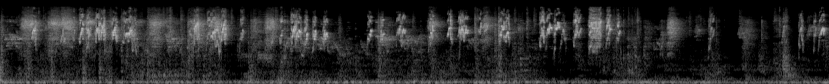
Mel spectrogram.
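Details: Continuous high twittering from Forpus parrotlets, many shrill chirps running together in quick clusters, easing slightly toward the end, with a soft low drone beneath.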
